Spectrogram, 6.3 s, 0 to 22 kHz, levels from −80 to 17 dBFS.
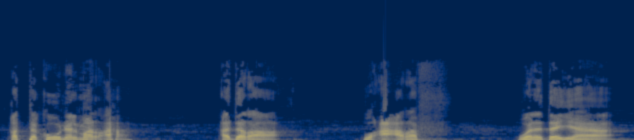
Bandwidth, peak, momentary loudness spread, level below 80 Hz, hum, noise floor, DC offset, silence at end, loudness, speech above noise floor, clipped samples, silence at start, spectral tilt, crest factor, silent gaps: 12.5 kHz; 0 dBFS; 9 LU; -48 dBFS; none; -62 dBFS; under 0.1%; 0.2 s; -16 LUFS; 46 dB; under 0.1%; 0.1 s; -6.5 dB/octave; 18 dB; none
